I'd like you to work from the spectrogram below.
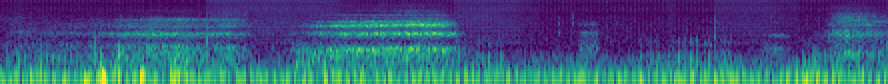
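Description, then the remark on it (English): A cat purrs softly, its low rumble rising and falling in a couple of swells, with no one talking. “Stop, Marley. I'm sorry, my cat's being stupid.”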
